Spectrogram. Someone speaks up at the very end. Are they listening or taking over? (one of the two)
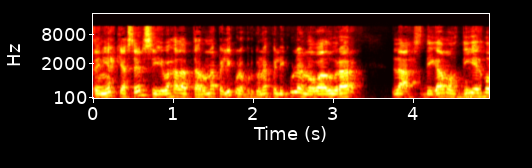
listening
